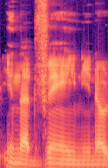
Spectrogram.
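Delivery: usual speaking voice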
